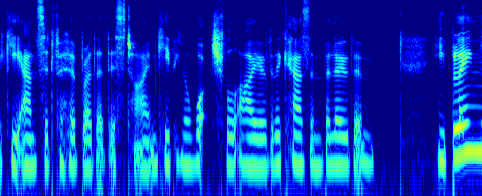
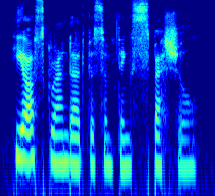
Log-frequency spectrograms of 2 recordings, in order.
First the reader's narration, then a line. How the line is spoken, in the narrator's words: Wes said, his voice flat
